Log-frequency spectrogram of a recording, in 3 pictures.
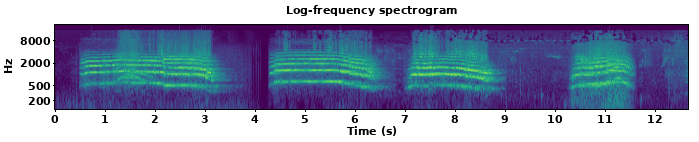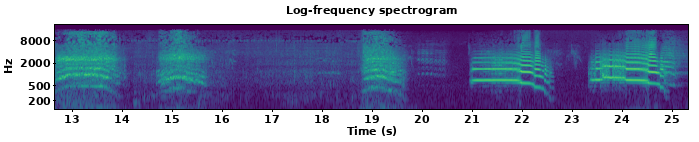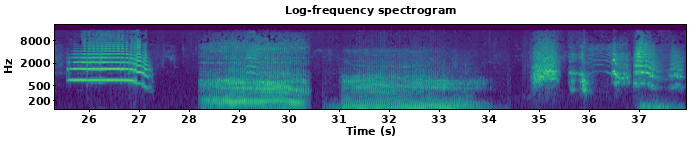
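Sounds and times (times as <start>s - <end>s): elephant trumpeting: 12.6s - 14.0s, 23.3s - 27.2s, 28.2s - 33.4s, 34.8s - 37.9s.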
